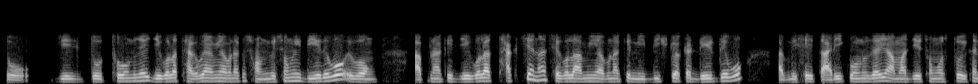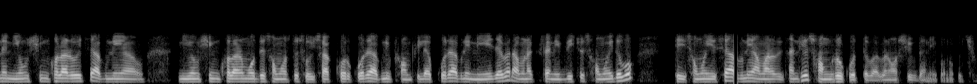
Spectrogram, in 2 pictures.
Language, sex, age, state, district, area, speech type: Bengali, male, 18-30, West Bengal, North 24 Parganas, rural, conversation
